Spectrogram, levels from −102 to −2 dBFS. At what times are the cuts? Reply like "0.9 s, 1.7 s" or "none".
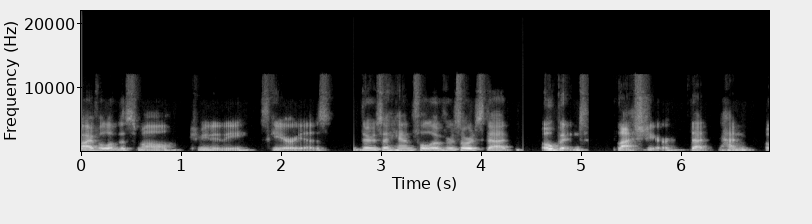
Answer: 2.7 s, 4.4 s, 5.2 s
